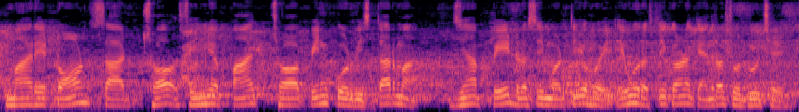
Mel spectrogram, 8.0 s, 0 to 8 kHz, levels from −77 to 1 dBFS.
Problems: constant background noise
